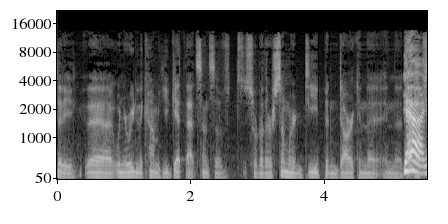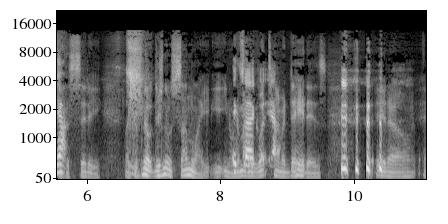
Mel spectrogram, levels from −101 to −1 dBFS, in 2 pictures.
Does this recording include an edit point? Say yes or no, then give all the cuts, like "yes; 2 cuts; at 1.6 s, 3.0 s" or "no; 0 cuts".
no; 0 cuts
